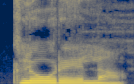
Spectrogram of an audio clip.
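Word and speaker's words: Chlorella: आहे ओके आता इथे क्लोरेला क्लो सी एच एल ओ रेला ओके सो हे तुम्ही प्रोनन्सिएशन वरती जास्त भर द्या व्हिडिओ रिवाईड करून तुम्ही परत परत बघा प्रोनन्सिएशन मी जस म्हणते तसच बोललात तर तुम्हाला स्पेलिंग चुकायची अजिबात शक्यता नाहीये सो नेक्स्ट पॉईंट काय आहे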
